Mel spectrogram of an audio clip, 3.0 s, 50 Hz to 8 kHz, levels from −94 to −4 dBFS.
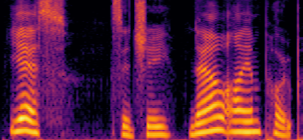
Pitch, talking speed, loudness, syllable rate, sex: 205 Hz, 140 wpm, -17 LUFS, 3.0 syllables/s, male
